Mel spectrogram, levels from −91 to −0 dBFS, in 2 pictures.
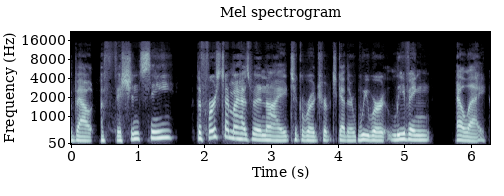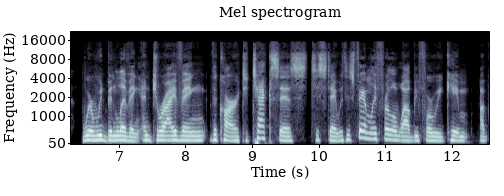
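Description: A speech recording with no technical faults to report.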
